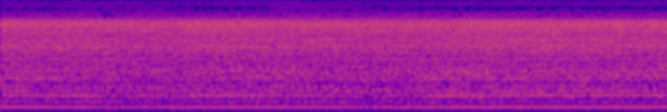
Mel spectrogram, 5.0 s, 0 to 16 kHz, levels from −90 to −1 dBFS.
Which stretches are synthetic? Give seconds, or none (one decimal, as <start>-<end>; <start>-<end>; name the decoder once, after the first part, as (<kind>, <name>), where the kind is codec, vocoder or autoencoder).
0.8-3.4 (vocoder, BigVGAN v2)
